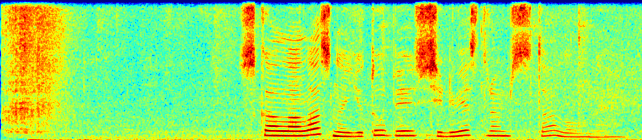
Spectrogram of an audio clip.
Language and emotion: Russian, sad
